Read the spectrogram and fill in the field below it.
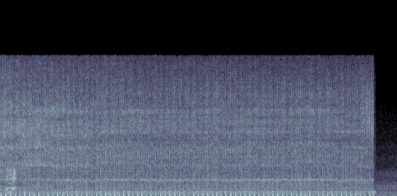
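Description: Seed tender motor running rough on a peanut field, a loud, close, rapidly pulsing engine chug with uneven beats that cuts out abruptly near the end, leaving near silence.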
